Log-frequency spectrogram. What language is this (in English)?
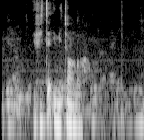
Kinyarwanda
